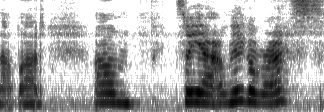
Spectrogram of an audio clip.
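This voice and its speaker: A woman speaks at a moderate pace in a high-pitched voice. Her intonation is flat and monotone. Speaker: YouTuber making tutorials. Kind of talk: casual vlog and tutorial.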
